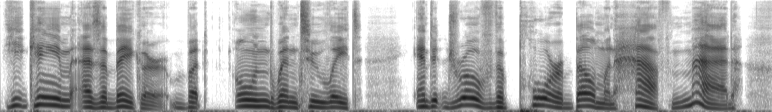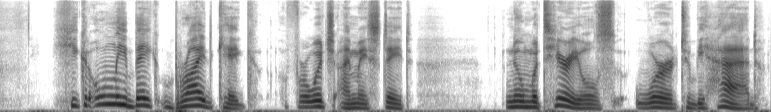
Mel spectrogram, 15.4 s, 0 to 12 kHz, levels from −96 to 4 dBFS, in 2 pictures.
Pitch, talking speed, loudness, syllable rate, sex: 160 Hz, 130 wpm, -18 LUFS, 3.8 syllables/s, male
